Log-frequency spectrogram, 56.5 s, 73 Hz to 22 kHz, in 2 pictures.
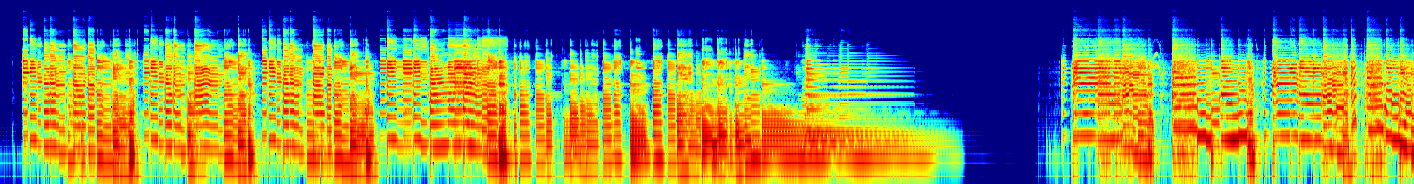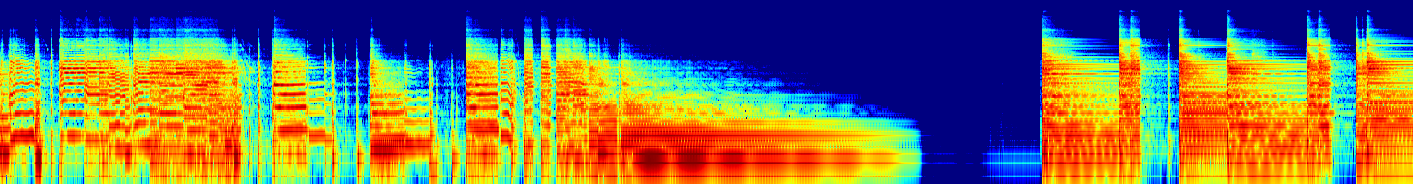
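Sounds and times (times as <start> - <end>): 
Strat electric guitar bridge pickup: 0.5 - 18.9, 21.1 - 46.3, 49.1 - 56.5.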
